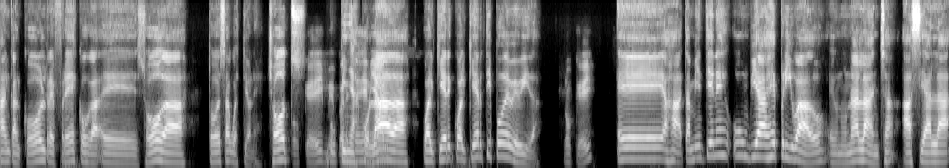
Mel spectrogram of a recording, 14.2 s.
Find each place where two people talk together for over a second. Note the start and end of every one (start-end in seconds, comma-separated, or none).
4.3-5.9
